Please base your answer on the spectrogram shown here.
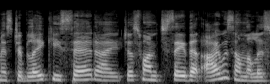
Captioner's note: speaking in french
